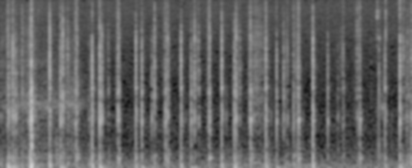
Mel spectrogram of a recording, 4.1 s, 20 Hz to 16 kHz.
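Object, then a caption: Small cardboard box. Fingernails tap quickly on a small, hollow yellow L'Occitane cardboard hand cream box holding a tube. About 28 short, dry, hollow taps sound in an irregular flurry, each dying almost at once, with most of their weight in a low thump and little brightness.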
